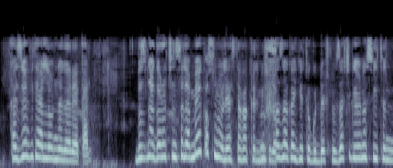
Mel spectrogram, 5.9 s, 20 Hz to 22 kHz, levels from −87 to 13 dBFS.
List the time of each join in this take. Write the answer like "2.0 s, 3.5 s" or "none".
4.1 s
